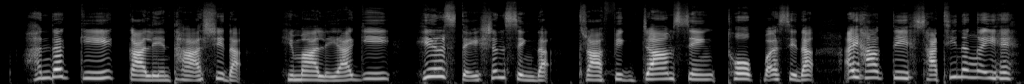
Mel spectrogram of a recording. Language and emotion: Manipuri, surprised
